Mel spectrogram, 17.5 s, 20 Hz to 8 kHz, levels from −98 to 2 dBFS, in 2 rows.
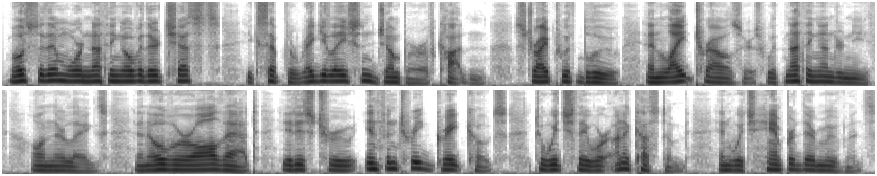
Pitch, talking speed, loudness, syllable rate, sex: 125 Hz, 160 wpm, -19 LUFS, 4.7 syllables/s, male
